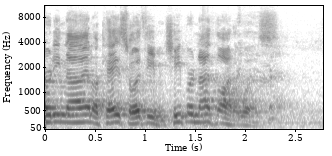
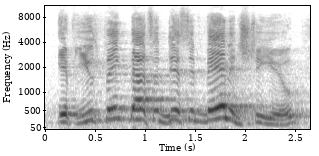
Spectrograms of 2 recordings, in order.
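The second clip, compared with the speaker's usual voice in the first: ordinary talk, nothing marked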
